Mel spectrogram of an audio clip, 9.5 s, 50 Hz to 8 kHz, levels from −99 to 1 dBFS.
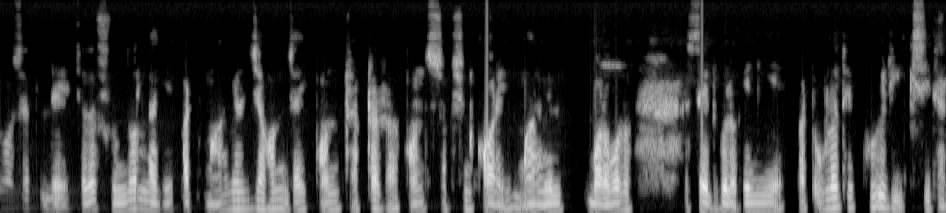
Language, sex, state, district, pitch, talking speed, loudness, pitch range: Bengali, male, West Bengal, Kolkata, 115 Hz, 145 wpm, -21 LUFS, 100-130 Hz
